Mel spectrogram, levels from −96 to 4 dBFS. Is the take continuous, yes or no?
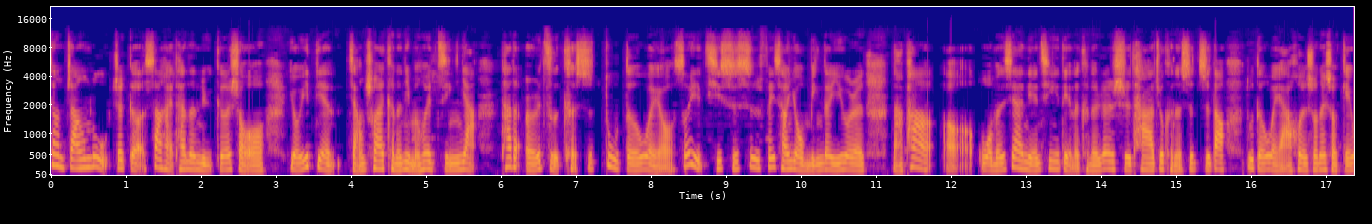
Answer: yes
